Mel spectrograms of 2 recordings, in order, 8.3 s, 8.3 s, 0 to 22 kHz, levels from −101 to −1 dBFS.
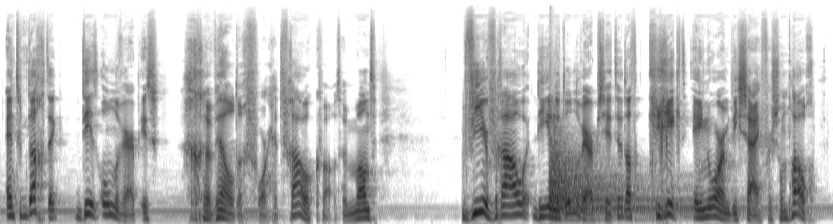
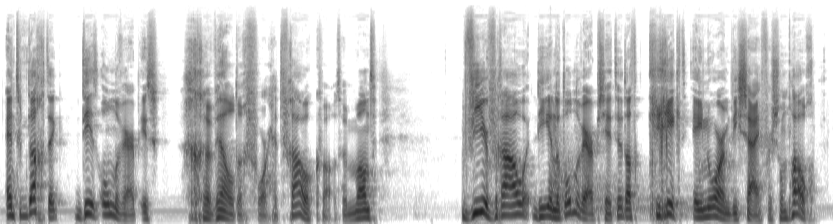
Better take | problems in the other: second | background music; loud; throughout; 6 dB below the speech; faint in the second

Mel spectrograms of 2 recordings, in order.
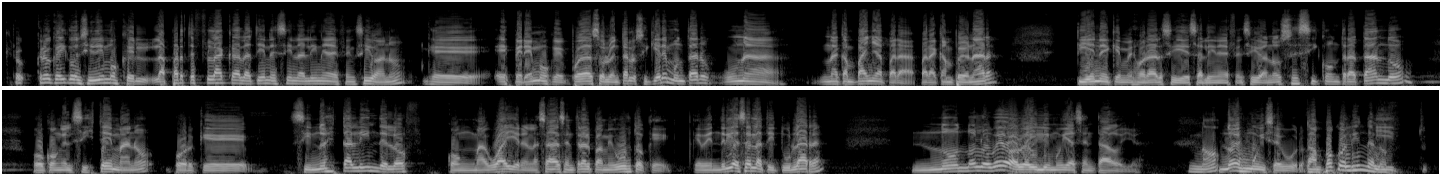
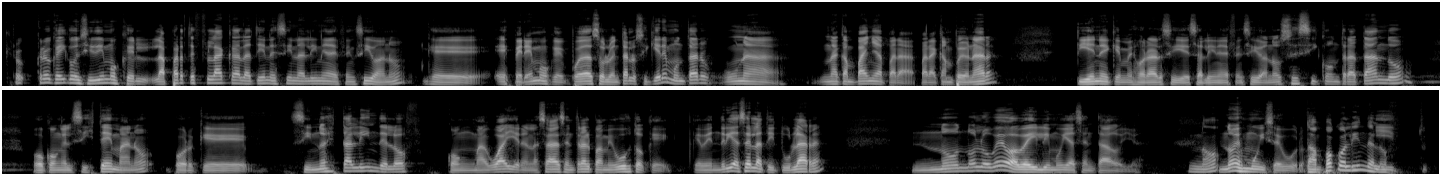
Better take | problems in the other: second | distortion; heavy; 12% of the sound clipped

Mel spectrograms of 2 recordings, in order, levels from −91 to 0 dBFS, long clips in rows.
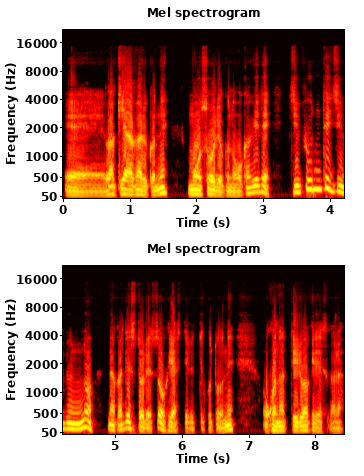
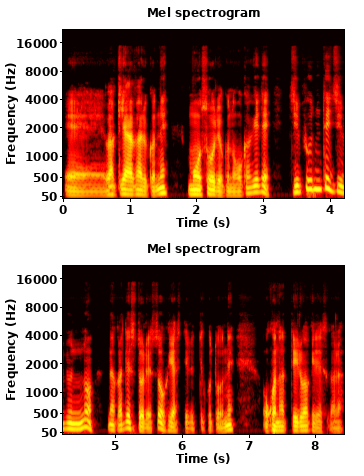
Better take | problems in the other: second | distortion; slight; 10 dB below the speech

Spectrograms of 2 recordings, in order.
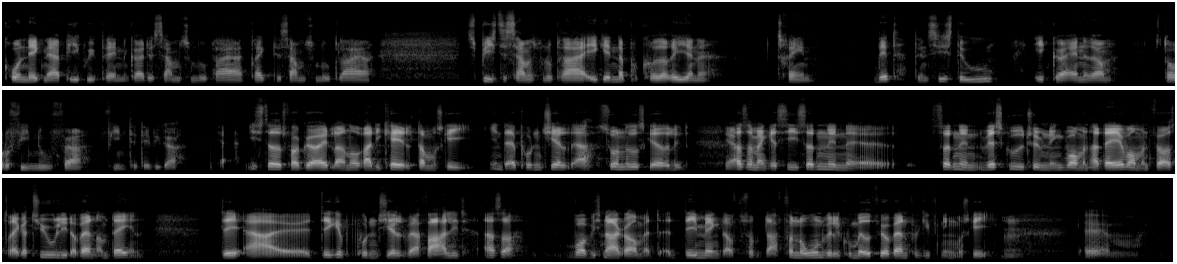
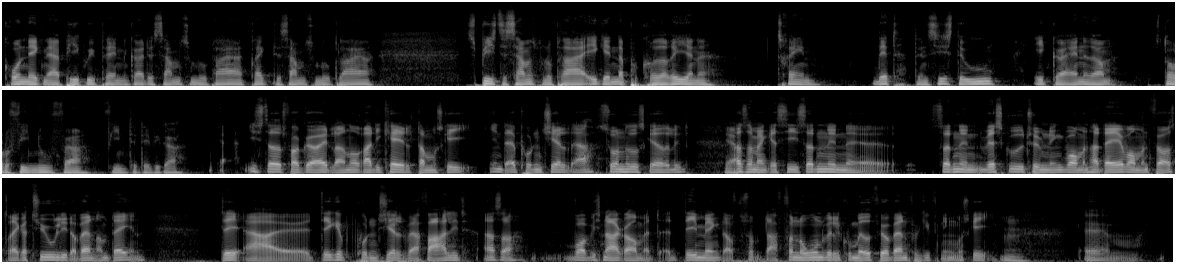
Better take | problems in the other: second | thin; very; fading below 350 Hz

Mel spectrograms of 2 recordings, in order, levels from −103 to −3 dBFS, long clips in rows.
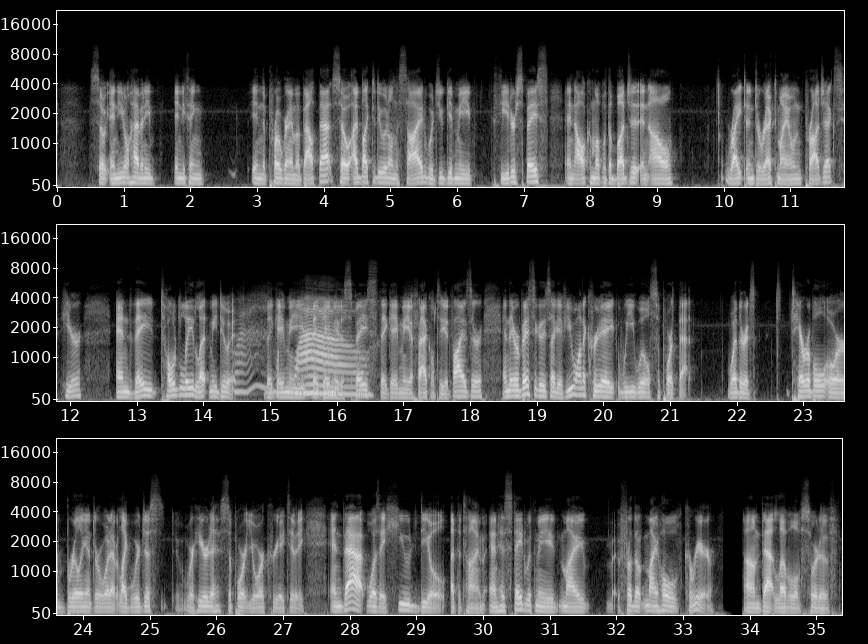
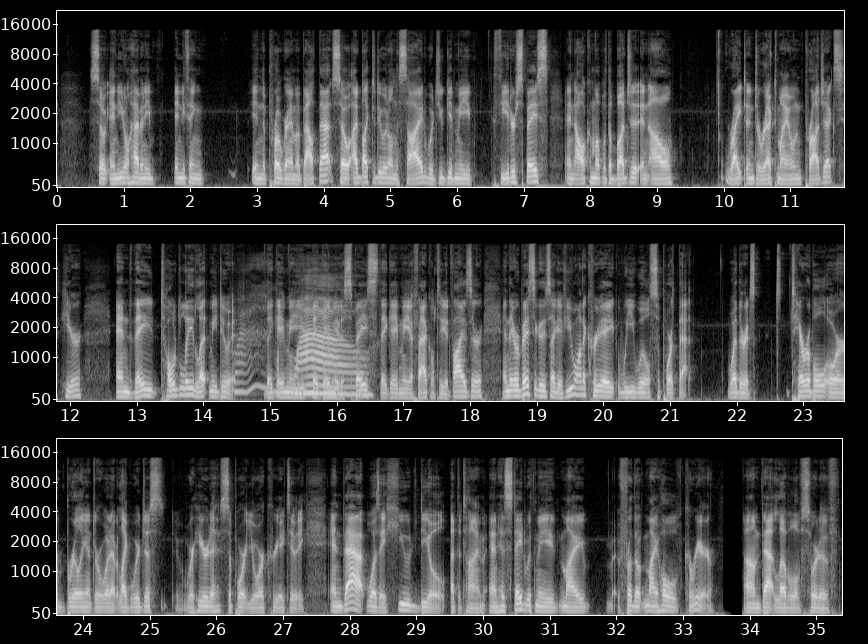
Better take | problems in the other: second | muffled; very; fading above 3.5 kHz

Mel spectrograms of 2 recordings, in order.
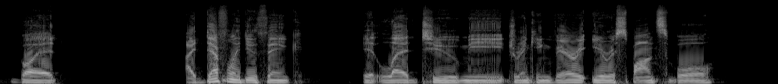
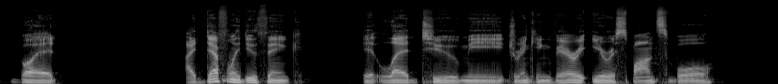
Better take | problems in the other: second | distortion; slight; 4% of the sound clipped

